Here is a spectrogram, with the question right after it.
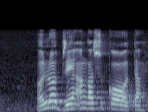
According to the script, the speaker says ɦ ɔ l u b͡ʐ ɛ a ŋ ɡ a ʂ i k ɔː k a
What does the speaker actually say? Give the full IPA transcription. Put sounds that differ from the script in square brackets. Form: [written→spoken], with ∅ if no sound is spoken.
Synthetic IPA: ɦ ɔ l [u→ɔ] b͡ʐ ɛ a ŋ ɡ a ʂ i k ɔː [k→t] a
